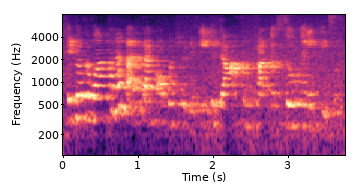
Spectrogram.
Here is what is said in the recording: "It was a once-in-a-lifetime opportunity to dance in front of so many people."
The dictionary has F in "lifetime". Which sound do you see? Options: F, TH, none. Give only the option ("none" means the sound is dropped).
none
